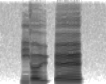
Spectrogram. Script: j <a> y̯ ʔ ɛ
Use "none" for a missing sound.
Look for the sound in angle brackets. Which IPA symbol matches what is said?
ɐ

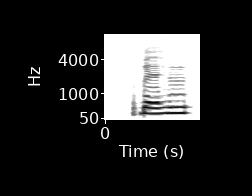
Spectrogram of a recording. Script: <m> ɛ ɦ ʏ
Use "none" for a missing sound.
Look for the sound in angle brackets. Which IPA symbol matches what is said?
ɓ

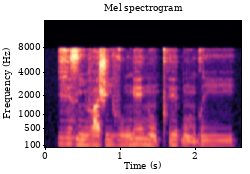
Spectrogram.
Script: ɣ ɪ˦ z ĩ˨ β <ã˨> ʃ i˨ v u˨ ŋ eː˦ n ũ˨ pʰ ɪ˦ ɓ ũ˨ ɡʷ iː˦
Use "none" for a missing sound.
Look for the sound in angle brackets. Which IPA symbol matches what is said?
a˨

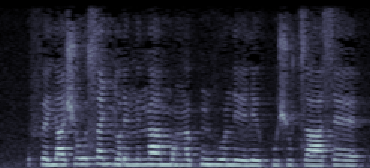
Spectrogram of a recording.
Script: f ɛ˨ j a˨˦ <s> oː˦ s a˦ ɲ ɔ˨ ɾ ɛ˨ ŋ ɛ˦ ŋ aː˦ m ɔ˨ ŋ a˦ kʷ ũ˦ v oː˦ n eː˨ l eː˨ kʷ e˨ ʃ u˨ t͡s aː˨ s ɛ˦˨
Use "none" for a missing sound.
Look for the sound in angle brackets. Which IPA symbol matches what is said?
ʃ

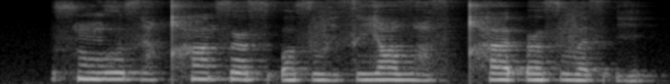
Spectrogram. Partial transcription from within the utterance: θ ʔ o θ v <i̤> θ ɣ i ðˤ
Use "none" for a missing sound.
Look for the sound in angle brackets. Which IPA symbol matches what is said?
i̤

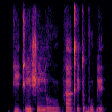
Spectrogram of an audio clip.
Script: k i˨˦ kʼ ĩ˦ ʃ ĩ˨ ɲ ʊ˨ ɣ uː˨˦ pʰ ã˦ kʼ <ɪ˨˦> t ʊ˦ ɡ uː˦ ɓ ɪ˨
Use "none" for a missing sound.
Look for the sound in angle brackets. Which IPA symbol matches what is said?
ɪ˨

